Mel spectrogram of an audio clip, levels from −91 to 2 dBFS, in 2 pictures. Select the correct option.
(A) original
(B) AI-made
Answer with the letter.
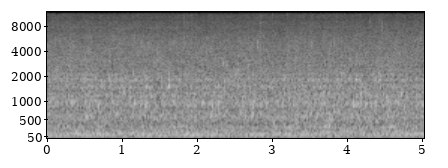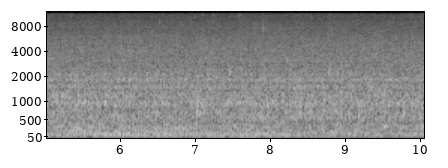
A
